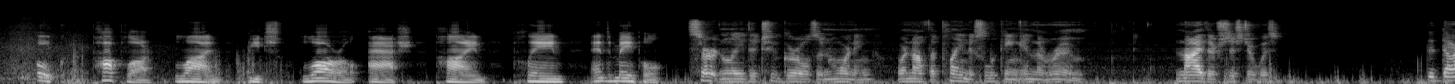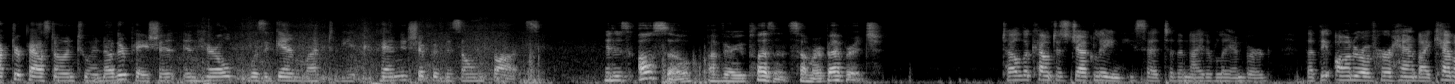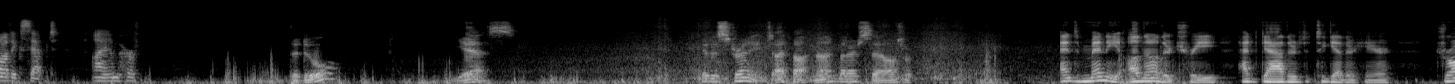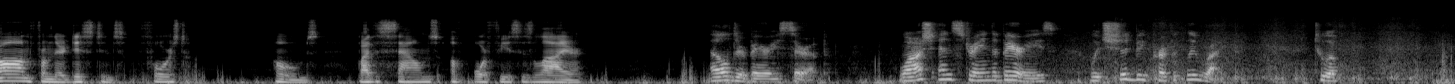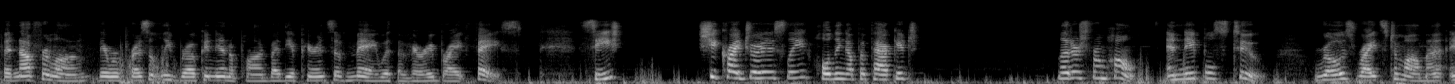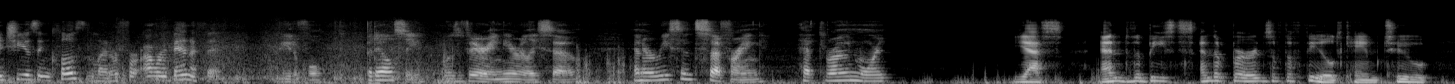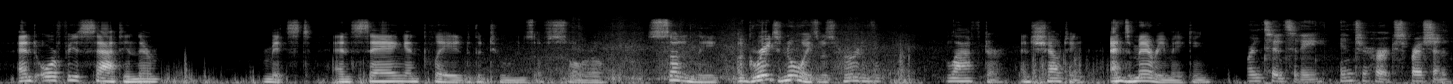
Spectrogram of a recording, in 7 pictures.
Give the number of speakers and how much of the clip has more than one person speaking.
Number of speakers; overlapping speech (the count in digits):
6, no overlap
